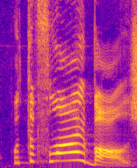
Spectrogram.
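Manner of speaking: put-on sneaky, sing-song girl voice; sing-songy girl. A narrator's reading. Girl teasing the boy about the contest, sing-songy. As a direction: tease it in a lilting sing-song. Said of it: "a sneakily sing-songy girl voice".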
